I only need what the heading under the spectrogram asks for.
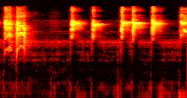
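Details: Olive-backed sunbird chirping gacor in ngriwik and ngecret styles as a calling lure; a double burst of scratchy notes, then single clear, high, slightly descending tweets spaced about half a second apart over a low steady hum.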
